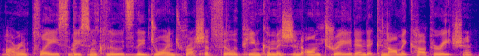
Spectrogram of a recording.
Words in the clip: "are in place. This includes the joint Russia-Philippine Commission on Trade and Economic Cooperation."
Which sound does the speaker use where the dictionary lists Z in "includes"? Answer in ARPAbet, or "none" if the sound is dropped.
Z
